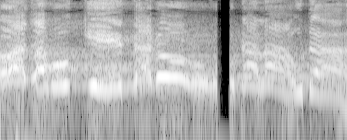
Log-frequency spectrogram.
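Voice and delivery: high, loud exasperated shout; frogs yelling. Retold or imitated. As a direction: yell at the frog to give up. Frogs yelling at jumping frog. (teriakan kodok yang putus asa, tinggi dan keras)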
